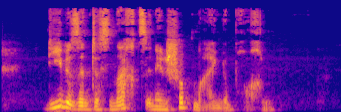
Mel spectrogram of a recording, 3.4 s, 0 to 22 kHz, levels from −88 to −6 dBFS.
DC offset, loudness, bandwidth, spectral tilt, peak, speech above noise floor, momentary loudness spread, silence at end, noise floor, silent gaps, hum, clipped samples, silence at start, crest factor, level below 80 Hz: under 0.1%; -17 LUFS; 16.5 kHz; -3 dB/octave; 0 dBFS; 45 dB; 14 LU; 0.65 s; -65 dBFS; none; none; under 0.1%; 0.05 s; 20 dB; -52 dBFS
